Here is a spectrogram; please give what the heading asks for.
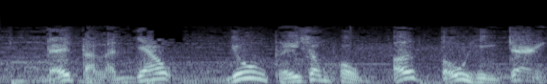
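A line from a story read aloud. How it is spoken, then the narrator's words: Sharp shout. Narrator (Vietnamese): Kiều Phong quát lên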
